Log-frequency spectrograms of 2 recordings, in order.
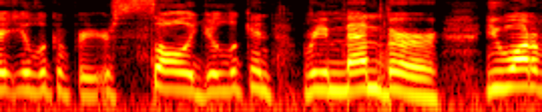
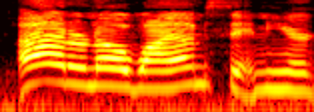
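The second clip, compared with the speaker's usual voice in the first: normal talking voice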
